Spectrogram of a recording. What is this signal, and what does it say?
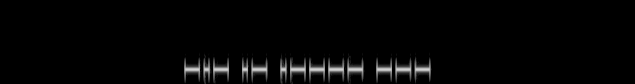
Morse code, heard as a keyed tone, about 25 wpm, 700 Hz. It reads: KA1O
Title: USA Call Signs - 4 Characters - Repeated 3x - 25wpm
